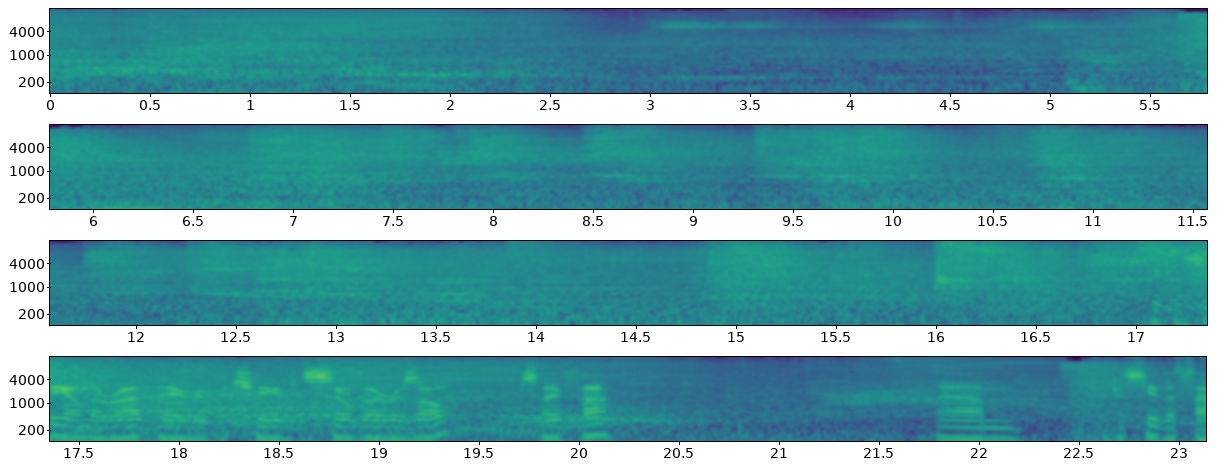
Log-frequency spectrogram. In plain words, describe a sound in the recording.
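Weapons clash and strike amid loud magical blasts.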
